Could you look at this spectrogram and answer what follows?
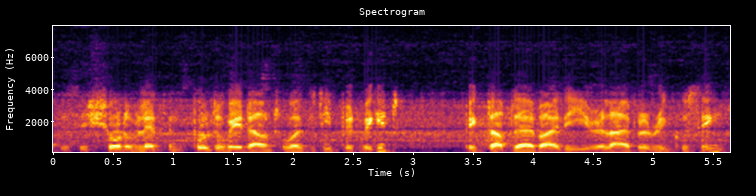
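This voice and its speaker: Chatty man commentating cricket on hissy radio. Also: on the low side. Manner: chatty, wry, laughs at dropped catches, rises in excitement on big hits. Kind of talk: live radio ball-by-ball commentary. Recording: tinny broadcast radio off the air with static hiss.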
